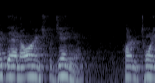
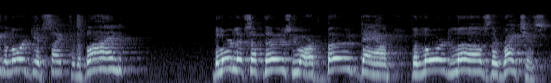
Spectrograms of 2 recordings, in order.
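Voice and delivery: louder, building proclamation, slowing on the Lord lines; preaching the psalm; 5 semitones higher, 4 dB louder than usual. Real, not acted. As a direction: proclaim each line like a rising drumbeat. Proclaiming psalm at full force.

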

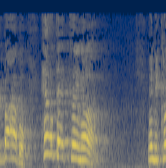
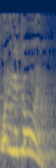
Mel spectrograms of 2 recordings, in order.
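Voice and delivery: exasperated dad; 11 semitones higher, 4 dB louder than usual. Retold or imitated. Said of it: "I said".

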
